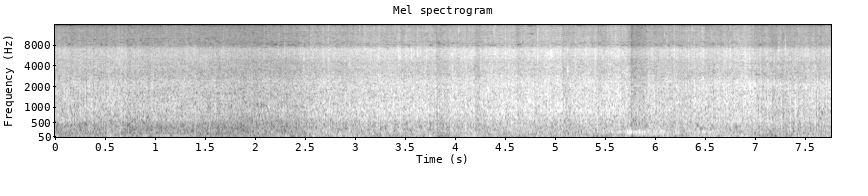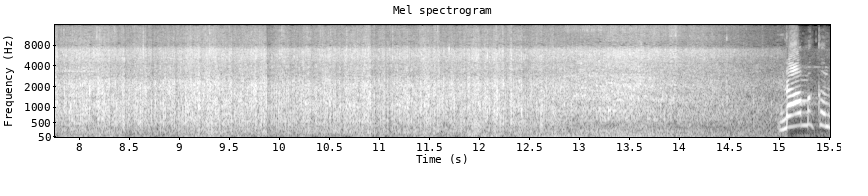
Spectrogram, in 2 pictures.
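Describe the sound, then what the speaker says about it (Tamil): Heavy rain pours down steadily in a thunderstorm over Tiruchengode in Namakkal district, where water runs across the road like a river. The roar is loud and continuous, with a low rumble of thunder rolling underneath. "இடி மின்னலுடன் வெளுத்து வாங்கிய கனமழையால் சாலையில் ஆறு போல் பெருக்கெடுத்து ஓடிய மழை நீரில்"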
